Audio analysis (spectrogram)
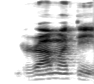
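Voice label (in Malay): "dramatis", Malay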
